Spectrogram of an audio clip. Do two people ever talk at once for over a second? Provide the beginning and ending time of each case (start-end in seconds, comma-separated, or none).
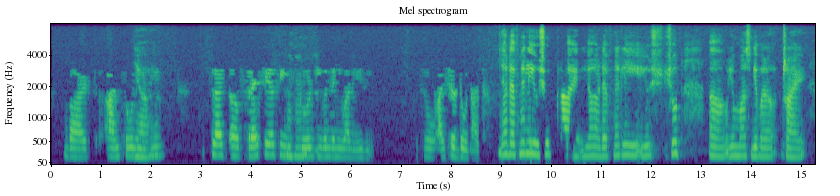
none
